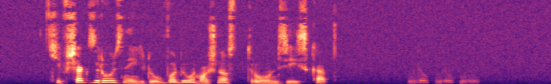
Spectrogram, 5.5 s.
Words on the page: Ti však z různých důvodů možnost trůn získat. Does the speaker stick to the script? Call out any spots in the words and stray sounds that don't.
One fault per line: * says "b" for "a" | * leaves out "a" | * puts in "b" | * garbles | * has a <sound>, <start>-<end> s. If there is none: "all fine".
* has a laugh, 4.1-4.8 s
